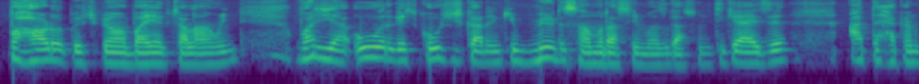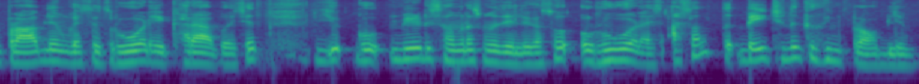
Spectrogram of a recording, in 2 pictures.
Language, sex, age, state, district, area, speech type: Kashmiri, male, 30-45, Jammu and Kashmir, Ganderbal, urban, spontaneous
